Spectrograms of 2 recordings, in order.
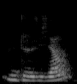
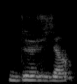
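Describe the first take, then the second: Both takes have the same delivery.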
